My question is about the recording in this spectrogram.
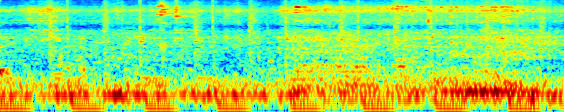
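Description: Road traffic: a steady low hum of vehicle engines running.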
